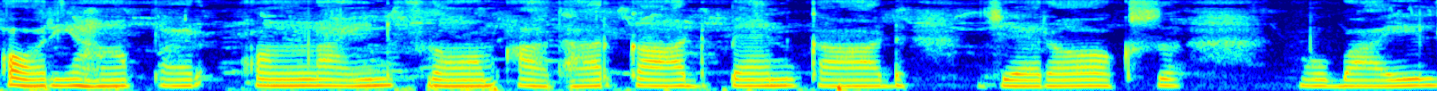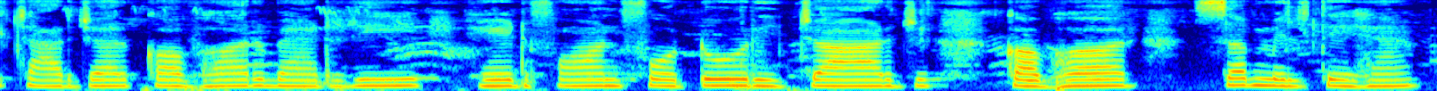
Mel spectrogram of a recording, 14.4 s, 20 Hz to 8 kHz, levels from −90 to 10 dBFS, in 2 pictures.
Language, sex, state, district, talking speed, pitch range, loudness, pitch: Hindi, female, Jharkhand, Deoghar, 90 wpm, 195-205 Hz, -20 LUFS, 200 Hz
